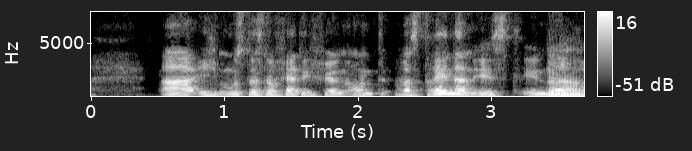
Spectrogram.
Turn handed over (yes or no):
no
